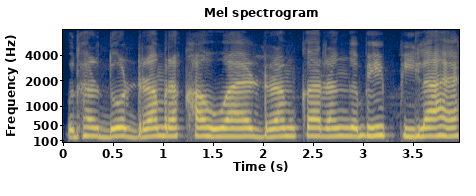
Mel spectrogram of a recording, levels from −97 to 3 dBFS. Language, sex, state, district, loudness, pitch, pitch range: Hindi, male, Jharkhand, Deoghar, -14 LUFS, 215 Hz, 210-220 Hz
